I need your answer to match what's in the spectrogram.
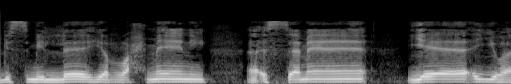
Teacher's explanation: اللهجة العامية تغلب عليك في نطق الألفات فيها شيء من الإمالة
